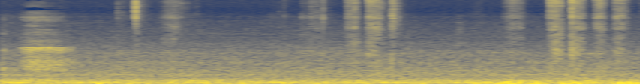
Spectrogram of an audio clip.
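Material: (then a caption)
Emery. A fingernail is filed across the abrasive side of a long, solid emery board nail file held in the hand. Short, bright scratching strokes come in quick bursts over a steady low rumble, with a brief higher rasp near the start.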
